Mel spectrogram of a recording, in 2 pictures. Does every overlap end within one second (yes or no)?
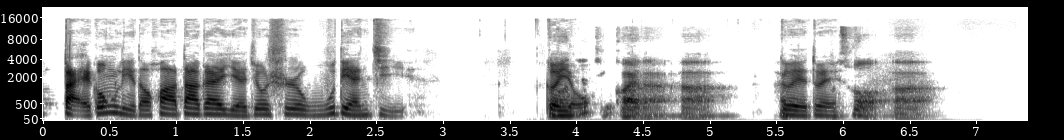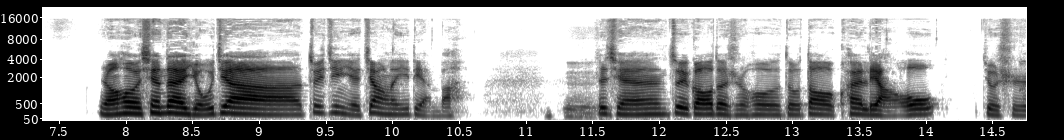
yes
